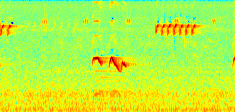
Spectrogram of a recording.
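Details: Common hawk-cuckoo (papiha) in Aurangabad during the monsoon, a call said to signal rain. One loud three-note whistled phrase, followed by a separate bird's quick series of high thin notes and the start of another cuckoo phrase.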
